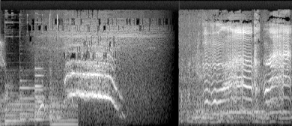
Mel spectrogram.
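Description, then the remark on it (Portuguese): A newborn baby's first cry, loud, wavering wails, one long cry fading out, then a short silence before a second stretch of sobbing, with a brief musical phrase at the very start. “Quando um bebê chega ao mundo, não importa que a mãe seja portuguesa, inglesa, canadiana, palestiniana, o primeiro choro é um eco de esperança.”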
